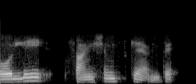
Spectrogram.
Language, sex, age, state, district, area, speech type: Telugu, male, 30-45, Andhra Pradesh, Srikakulam, urban, conversation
